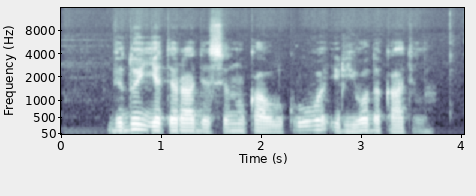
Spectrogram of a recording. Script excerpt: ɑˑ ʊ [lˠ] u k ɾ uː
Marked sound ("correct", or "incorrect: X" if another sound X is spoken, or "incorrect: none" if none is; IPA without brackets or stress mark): correct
